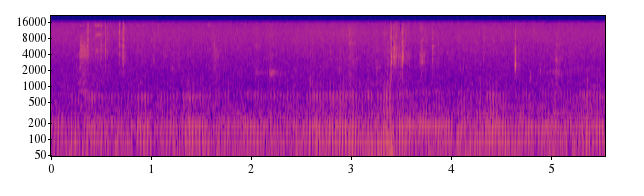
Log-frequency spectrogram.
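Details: Teddy, a pet cat, purring steadily: a low, rumbling, pulsed hum that runs through the whole stretch, with faint clicks and light rustling above it.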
